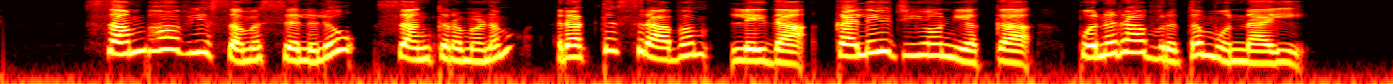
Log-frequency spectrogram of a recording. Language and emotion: Telugu, neutral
